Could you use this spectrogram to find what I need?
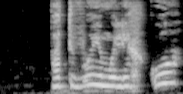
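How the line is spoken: Rasp. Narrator (Russian): прохрипела я

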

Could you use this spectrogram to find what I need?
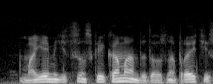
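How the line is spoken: Plain. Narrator (Russian): сказал Джек

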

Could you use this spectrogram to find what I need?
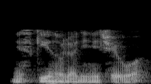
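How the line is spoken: Reluctant grumble. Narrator (Russian): неохотно буркнул Серж

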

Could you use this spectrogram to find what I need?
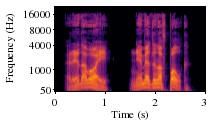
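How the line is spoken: Gruff bark. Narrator (Russian): рявкнул он

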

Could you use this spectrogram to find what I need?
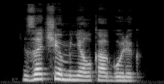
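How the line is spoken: Scoffing snort. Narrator (Russian): хмыкнул Вашко

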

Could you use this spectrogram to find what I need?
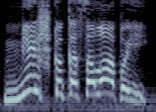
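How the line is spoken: Parade-ground bark. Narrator (Russian): рявкнул полковник так, будто отдавал приказ полку на плацу

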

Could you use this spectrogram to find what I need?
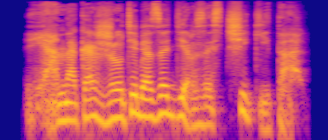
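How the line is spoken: Hissing. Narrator (Russian): прошипел он

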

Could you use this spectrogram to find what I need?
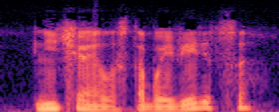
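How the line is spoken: Calmer added. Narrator (Russian): прибавила она более спокойно

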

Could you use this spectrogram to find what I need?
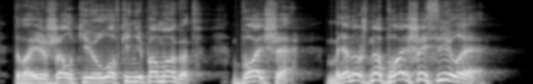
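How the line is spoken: Roar. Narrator (Russian): Джоралис взревел

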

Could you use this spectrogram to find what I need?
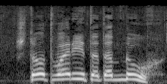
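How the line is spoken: Shouting. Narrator (Russian): крикнул мне Зотов

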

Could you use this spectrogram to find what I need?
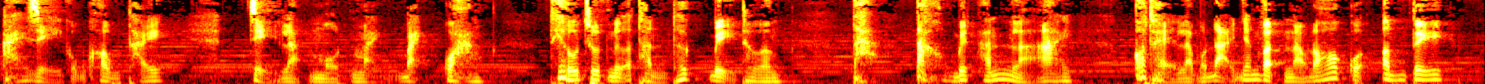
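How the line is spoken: Frightened bewildered mutter. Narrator (Vietnamese): Nhất Tâm vẻ mặt mờ mịt sợ hãi, lẩm bẩm

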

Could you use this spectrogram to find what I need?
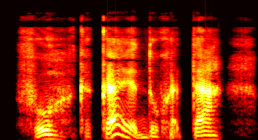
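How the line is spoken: Whisper. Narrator (Russian): прошептал этот господин

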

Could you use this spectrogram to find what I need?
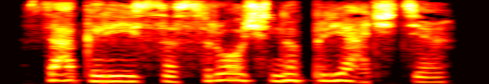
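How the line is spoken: Whispered advice. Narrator (Russian): шепотом посоветовала

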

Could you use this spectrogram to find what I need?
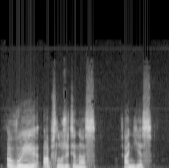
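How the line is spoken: Plain. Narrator (Russian): сказала ей Кароль

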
